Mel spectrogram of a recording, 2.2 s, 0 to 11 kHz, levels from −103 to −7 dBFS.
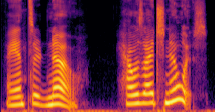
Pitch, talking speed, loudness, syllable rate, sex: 255 Hz, 250 wpm, -18 LUFS, 7.1 syllables/s, female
